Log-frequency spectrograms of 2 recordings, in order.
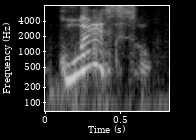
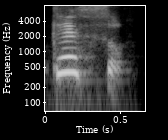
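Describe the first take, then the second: First: The u is sounded as a w sound. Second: The u is silent, with no w sound. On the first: The speaker calls it wrong. "Yo no digo cueso" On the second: The speaker calls it right. "Lo mismo cuando yo digo queso"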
